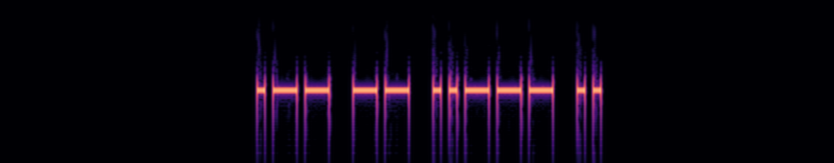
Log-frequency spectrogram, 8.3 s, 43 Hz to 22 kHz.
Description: Morse code, heard as a keyed tone, about 15 wpm, 700 Hz. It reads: WM2I
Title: USA Call Signs - 4 Characters - Repeated 2x - 15wpm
